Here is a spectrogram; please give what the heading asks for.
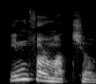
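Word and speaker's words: Information: তো দেখি এরপরে ইনফরমাচ্ছিয়ন, আমরা যেটা ইনফরমেশন পড়ি, ইনফরমাচ্ছিয়ন। হ্যাঁ, এটা পড়েন তো, উচ্চারণ উচ্চারণ করতে পারবেন?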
